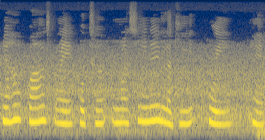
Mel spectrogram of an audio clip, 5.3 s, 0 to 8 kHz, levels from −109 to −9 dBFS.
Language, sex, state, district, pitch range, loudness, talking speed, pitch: Hindi, female, Madhya Pradesh, Dhar, 245-290 Hz, -13 LUFS, 90 wpm, 265 Hz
